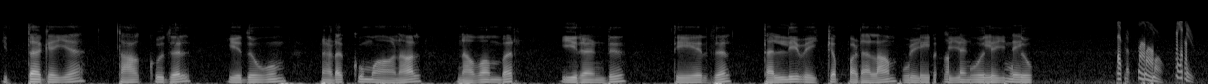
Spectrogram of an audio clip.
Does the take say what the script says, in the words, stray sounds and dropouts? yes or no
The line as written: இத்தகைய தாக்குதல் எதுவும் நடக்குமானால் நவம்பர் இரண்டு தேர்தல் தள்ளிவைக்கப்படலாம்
no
